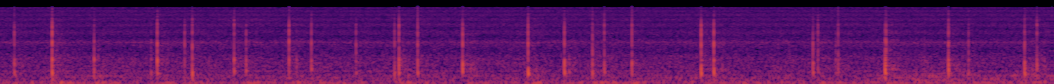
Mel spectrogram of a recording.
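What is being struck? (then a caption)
Soft-sided plastic cosmetics bag. A small, glossy, red polka-dot plastic cosmetics bag, hollow and soft-sided, is tapped with long dark-painted nails and fingertips. Quick, short clicks with a bright crackle follow one another irregularly over a soft hiss.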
